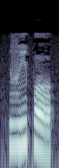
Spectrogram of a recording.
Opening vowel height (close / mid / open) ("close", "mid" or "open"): close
